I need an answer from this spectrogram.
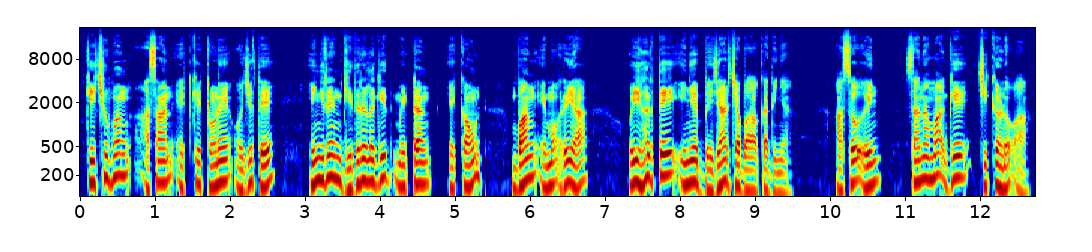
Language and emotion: Santali, fearful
